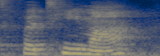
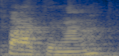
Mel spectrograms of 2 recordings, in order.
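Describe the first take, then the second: First: Fatima said the anglicized way, fa-TEE-ma; anglicized pronunciation. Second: Fatima said the original way, FAH-ti-ma; correct native pronunciation. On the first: Giving the name she went by to fit in, anglicized Fatima. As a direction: say Fatima with the stressed middle syllable, fa-TEE-ma. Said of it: "instead of Fatima, which is the correct pronunciation". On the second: Speaker telling audience her real name, correctly pronounced Fatima. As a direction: stress the first syllable of Fatima, FAH-ti-ma. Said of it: "which is the correct pronunciation of my name".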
